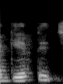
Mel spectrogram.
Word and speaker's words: Gift3D: Again, we are gifted. G-I-F-T-3-D, pronounced gifted.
